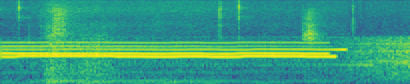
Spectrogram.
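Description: Near silence: faint room tone with a few faint, steady high tones that stop together near the end.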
